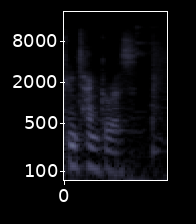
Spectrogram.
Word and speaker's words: cantankerous: Mais bizarrement, ici, la première syllabe se prononce comme si elle était accentuée, avec le son A. Donc ça fait que les deux premières syllabes ont le son A, et les deux dernières ont le son E.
